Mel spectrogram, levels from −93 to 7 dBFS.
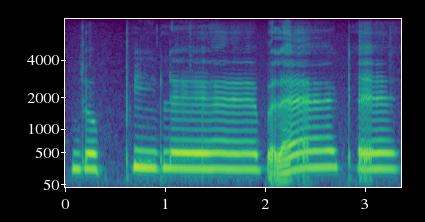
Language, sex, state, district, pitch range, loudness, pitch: Hindi, male, Bihar, Patna, 245-260 Hz, -12 LUFS, 250 Hz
